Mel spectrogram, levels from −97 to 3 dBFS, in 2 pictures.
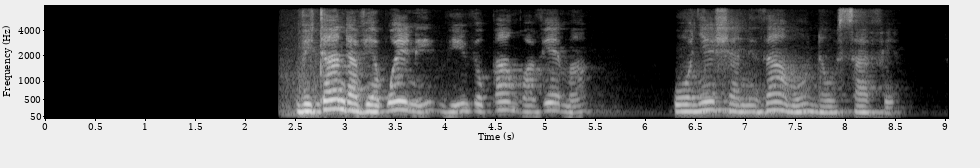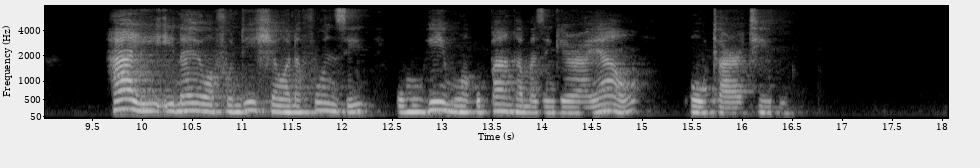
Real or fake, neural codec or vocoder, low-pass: real; none; 7.2 kHz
